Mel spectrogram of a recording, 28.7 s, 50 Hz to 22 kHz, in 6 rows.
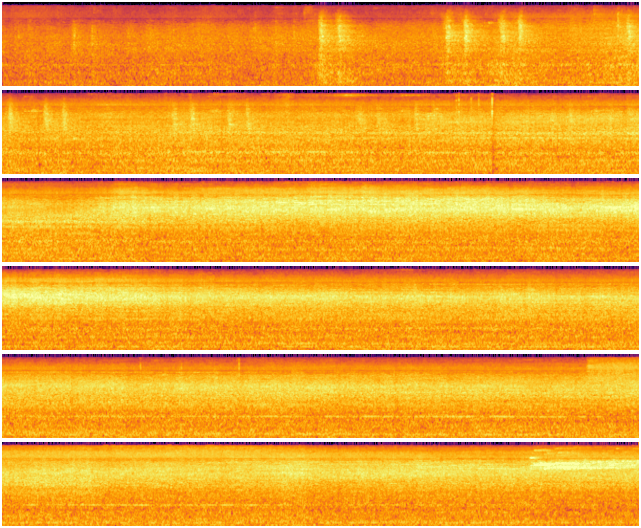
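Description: N700A Shinkansen train pulling into a station and slowing: a run of wheel clicks over the track about two to four seconds in, then a steady rolling rumble and hiss with a faint whine that slowly drops in pitch as it decelerates.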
